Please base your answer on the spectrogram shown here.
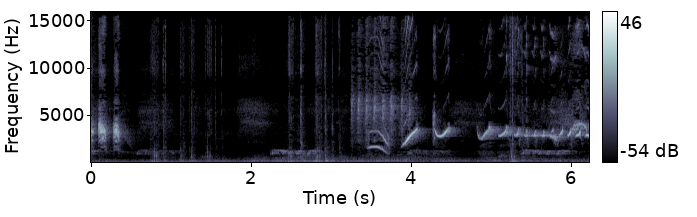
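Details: Common iora in lively song, recorded as a master track for luring and training cage birds: a few short whistles, then sharp slurred up-and-down whistles and a quick wavering trill, with faint low background hum.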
